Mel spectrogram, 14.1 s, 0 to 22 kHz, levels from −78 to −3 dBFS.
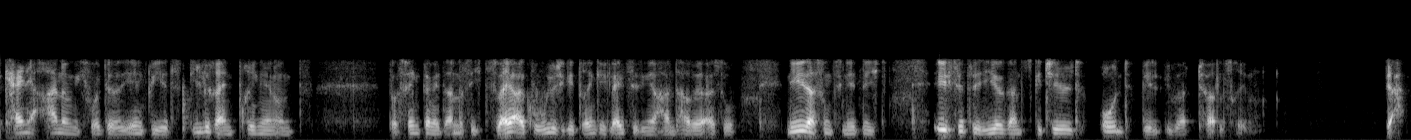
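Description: At 10.88 to 10.92 s, between "sitze hier ganz gechillt" and "und will", lost AMR speech frames leave 40 ms, consistent with two 20 ms frames, filled by the decoder repeating the last good pitch and vocal tract settings at falling gain. The speech briefly smears and dips. A spectrogram shows flat, fading harmonics; the waveform envelope shrinks.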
